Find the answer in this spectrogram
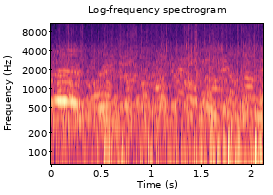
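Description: Distant shouting of voices across a rugby pitch, with one loud high call right at the start, over a low rumble.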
